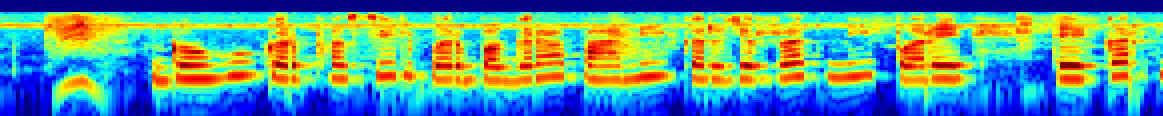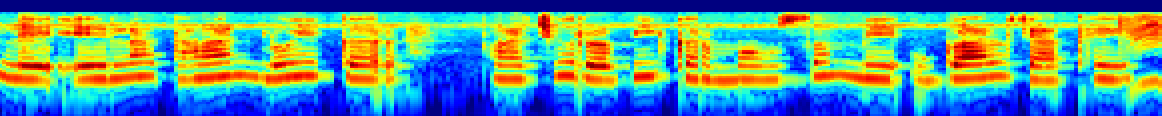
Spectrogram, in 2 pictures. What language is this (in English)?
Chhattisgarhi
